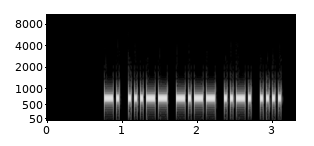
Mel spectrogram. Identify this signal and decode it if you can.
Morse code, heard as a keyed tone, about 30 wpm, 700 Hz. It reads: N3YFH
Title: USA Call Signs - 5 Characters - 30wpm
